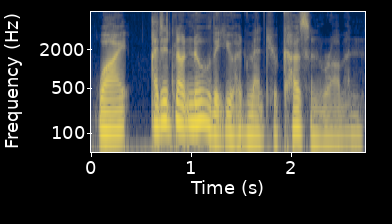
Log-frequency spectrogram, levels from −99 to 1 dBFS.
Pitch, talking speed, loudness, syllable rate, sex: 105 Hz, 265 wpm, -19 LUFS, 6.0 syllables/s, male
